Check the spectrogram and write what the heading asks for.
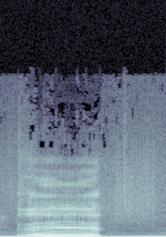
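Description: A cow mooing once: a single moo lasting a little over a second that drops in pitch as it ends.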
